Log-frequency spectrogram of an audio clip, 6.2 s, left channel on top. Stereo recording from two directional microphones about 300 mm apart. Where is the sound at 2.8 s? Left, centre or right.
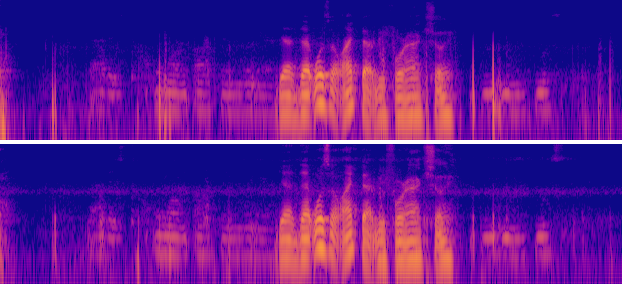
Right.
